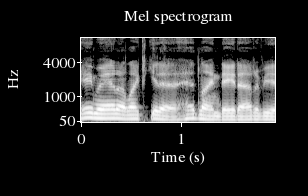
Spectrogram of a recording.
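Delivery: plain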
